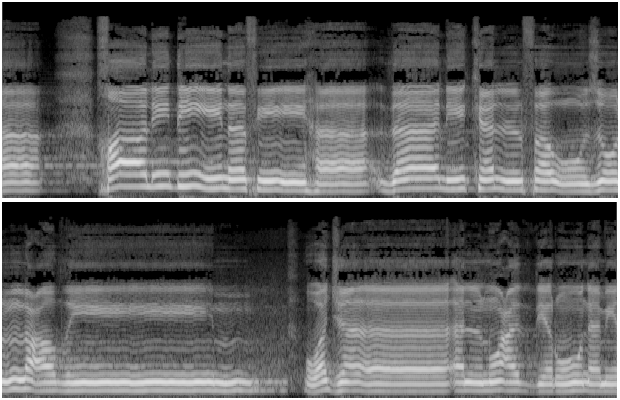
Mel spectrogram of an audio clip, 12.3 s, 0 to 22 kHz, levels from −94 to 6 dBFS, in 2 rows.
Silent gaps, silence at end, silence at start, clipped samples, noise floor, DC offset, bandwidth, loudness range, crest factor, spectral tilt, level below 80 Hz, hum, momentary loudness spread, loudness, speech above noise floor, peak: none; 0 s; 0 s; under 0.1%; -38 dBFS; under 0.1%; 14 kHz; 3 LU; 10 dB; -6 dB/octave; -60 dBFS; none; 7 LU; -15 LUFS; 24 dB; -4 dBFS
